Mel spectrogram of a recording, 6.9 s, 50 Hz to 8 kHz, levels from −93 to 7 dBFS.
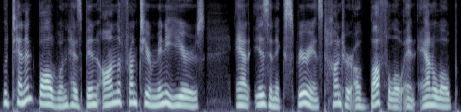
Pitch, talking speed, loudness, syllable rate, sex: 180 Hz, 155 wpm, -17 LUFS, 5.1 syllables/s, female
